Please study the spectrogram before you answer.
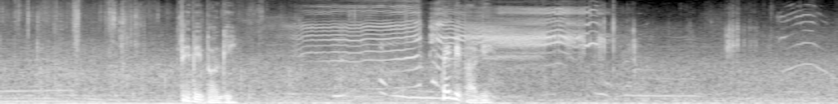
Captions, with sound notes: -Baby buggy. (Baby crying) - Hey! -Baby buggy.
